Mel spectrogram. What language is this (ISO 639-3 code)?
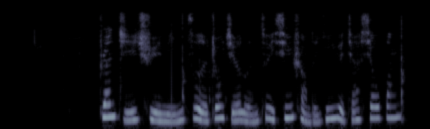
zho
